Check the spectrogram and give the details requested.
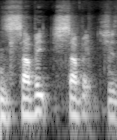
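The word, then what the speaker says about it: Savić: Stefan Savic, that's how you pronounce it.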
